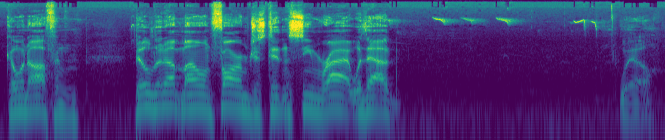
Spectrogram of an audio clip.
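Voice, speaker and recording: A man acting as a courteous cowboy in a Western audio drama. He has a gravelly, creaky voice at a medium pitch and a Southern American accent. His manner is folksy, earnest and protective. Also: slow. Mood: wistful, hesitant. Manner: folksy, polite. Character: Phil, earnest, courteous, protective Old West outlaw cowhand.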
